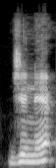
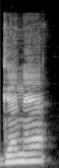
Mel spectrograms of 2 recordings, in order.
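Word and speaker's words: Gennett: you're into like vinyl there's old records called jeanette records yeah some people call uh pronounce it gunette that's jeanette records yeah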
